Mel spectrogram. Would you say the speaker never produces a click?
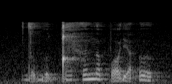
no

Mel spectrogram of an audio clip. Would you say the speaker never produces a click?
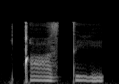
no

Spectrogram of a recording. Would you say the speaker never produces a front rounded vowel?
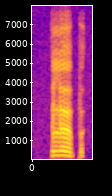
no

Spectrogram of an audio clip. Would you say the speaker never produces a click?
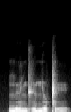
no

